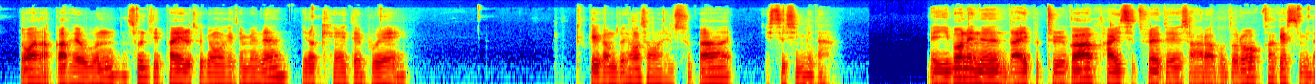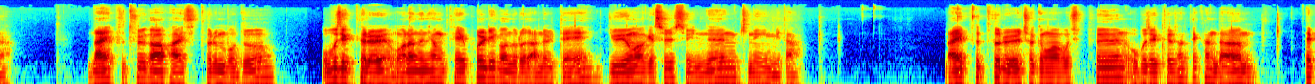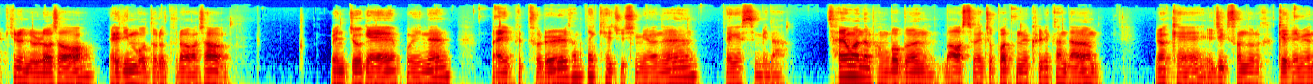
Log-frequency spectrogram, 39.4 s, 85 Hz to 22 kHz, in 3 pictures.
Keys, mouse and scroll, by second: 0.8-4.8 drag, 0.8-3.8 middle drag, 0.8-3.8 right drag, 6.6-8.5 right drag, 6.6 middle click, 9.0 click, 22.7 click, 25.9 Tab, 31.1-34.2 drag, 36.4 click.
